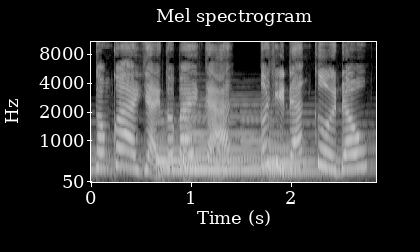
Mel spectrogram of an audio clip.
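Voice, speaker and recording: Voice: very high voice, lively intonation, fast talker. An actor voicing a shy, dejected young parrot in a cartoon dub, with music behind. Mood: dejected, defensive. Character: shy, gloomy young parrot who cannot fly. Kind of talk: cartoon dubbing. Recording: loud music under the voice.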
